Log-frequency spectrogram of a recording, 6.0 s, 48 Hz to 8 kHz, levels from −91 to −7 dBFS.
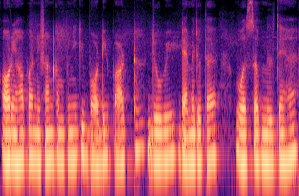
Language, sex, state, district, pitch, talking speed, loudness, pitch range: Hindi, male, Jharkhand, Ranchi, 125 Hz, 170 wpm, -20 LUFS, 120-130 Hz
